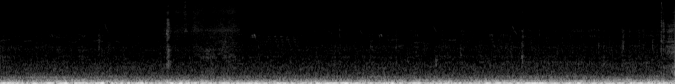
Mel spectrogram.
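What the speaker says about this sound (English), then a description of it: "And now this car is moving fast." A car moving fast, a steady low road rumble and engine drone filling the cabin continuously, with faint clicks above and no voices.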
